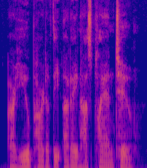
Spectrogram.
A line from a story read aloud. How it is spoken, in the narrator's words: she whispered back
